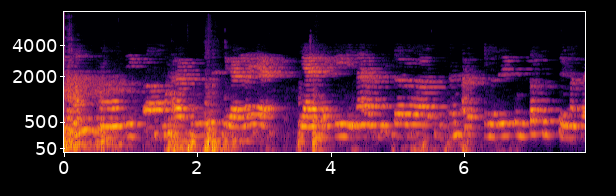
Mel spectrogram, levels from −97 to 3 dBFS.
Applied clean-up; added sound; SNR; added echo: classical method WPE with log-MMSE.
